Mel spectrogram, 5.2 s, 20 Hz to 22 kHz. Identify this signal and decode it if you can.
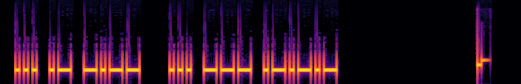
Morse code, heard as a keyed tone, about 28 wpm, 700 Hz. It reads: SAY SO.
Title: Sentences from Top 1400 Words 28wpm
